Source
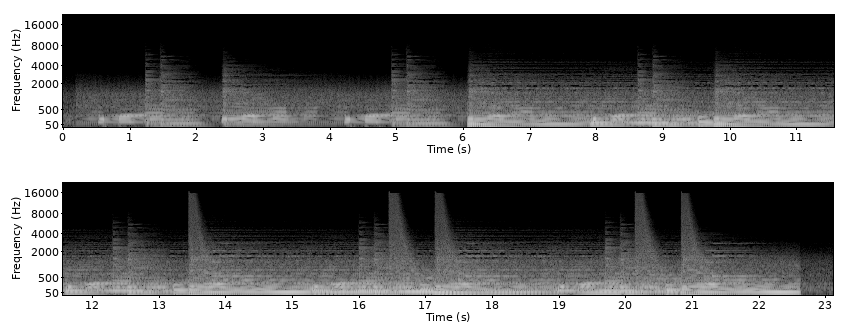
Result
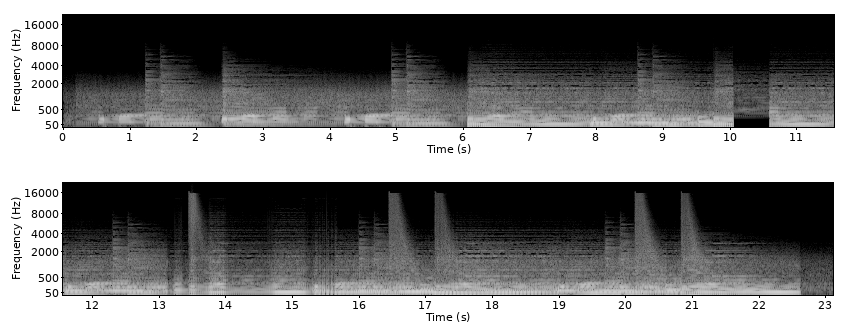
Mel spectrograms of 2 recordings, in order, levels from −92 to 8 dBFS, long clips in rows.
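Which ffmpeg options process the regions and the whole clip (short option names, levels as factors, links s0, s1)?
-filter_complex "[0:a]asettb=1/sr,asplit=3[s0][s1][s2];[s0]atrim=end=10.054[s3];[s1]atrim=start=10.05:end=10.6,asetpts=PTS-STARTPTS,afade=t=in:d=0.004:c=qsin,afade=t=out:st=0.546:d=0.004:c=qsin,lowpass=2000,aderivative,afreqshift=230[s4];[s2]atrim=start=10.596[s5];[s3][s4]acrossfade=d=0.004:c1=hsin:c2=qsin[s6];[s6][s5]acrossfade=d=0.004:c1=qsin:c2=hsin,asettb=1/sr,asplit=3[s7][s8][s9];[s7]atrim=end=13.134[s10];[s8]atrim=start=13.13:end=15.68,asetpts=PTS-STARTPTS,afade=t=in:d=0.004:c=qsin,afade=t=out:st=2.546:d=0.004:c=qsin,agate=range=0.126:threshold=0.1:ratio=16:release=100:detection=peak,bass=f=250:g=0,treble=f=4000:g=14,acontrast=87[s11];[s9]atrim=start=15.676[s12];[s10][s11]acrossfade=d=0.004:c1=hsin:c2=qsin[s13];[s13][s12]acrossfade=d=0.004:c1=qsin:c2=hsin,dynaudnorm=f=290:g=11:m=1.78,adynamicequalizer=threshold=0.0158:dfrequency=510:dqfactor=0.86:tfrequency=510:tqfactor=0.86:attack=5:release=100:ratio=0.375:range=3:mode=cutabove:tftype=bell,alimiter=level_in=3.55:limit=0.891:release=50:level=0:latency=1,volume=0.398"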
